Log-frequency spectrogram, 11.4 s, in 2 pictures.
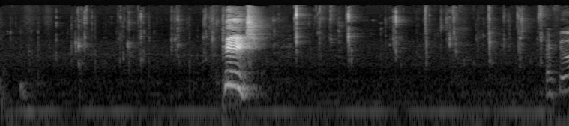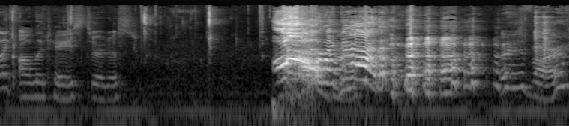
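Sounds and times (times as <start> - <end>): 
chewing jelly beans: 0.0 - 8.4
speech: 2.2 - 2.7, 5.6 - 7.1, 9.0 - 11.3
laughter: 9.0 - 10.9.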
